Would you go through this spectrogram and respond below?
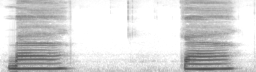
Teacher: The first is a flat tone, with no mark, not low, not high.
